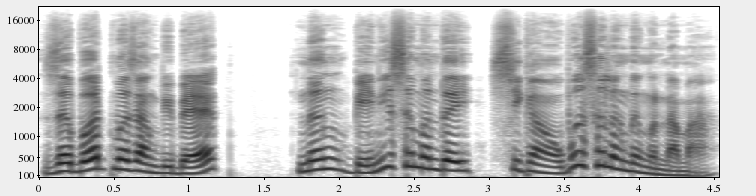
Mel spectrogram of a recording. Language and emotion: Bodo, surprised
